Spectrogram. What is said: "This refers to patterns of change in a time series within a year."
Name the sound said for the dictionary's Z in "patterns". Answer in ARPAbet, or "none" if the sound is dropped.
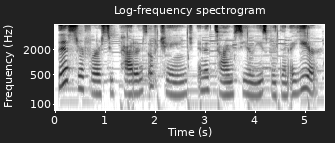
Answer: Z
